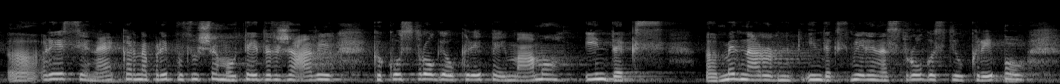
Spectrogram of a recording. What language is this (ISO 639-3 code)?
slv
